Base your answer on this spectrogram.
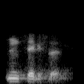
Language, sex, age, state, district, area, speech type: Tamil, male, 18-30, Tamil Nadu, Tiruvarur, rural, conversation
